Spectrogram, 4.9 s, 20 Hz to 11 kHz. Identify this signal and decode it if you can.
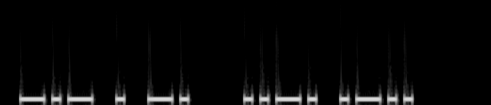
Morse code, heard as a keyed tone, about 15 wpm, 700 Hz. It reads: KEN FL
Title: K1USN SST QSO Practice - 15wpm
